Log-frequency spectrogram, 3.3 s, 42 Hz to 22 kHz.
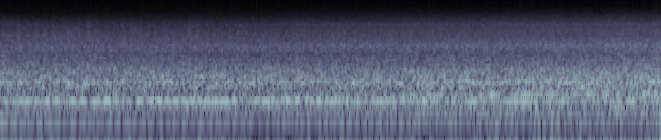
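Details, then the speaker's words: ProLine 1300 CFM inline range hood blower at high speed, after a vibration fix: steady, even airy whoosh with no wobble, throb or rattle; runs smooth and balanced. "it's really perfect it's very quiet um at high speed hopefully you can hear that in the video"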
